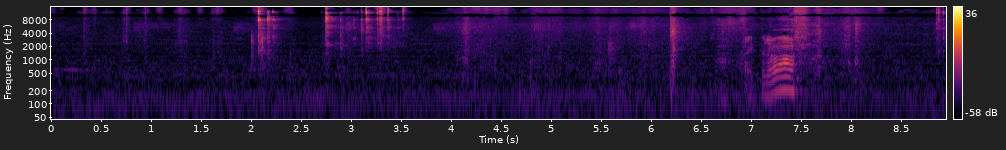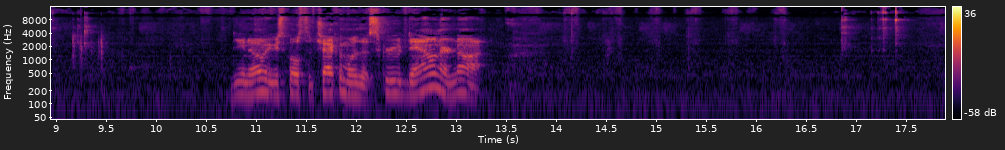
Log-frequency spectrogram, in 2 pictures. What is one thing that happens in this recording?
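A hand tool clicks and scrapes against metal.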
